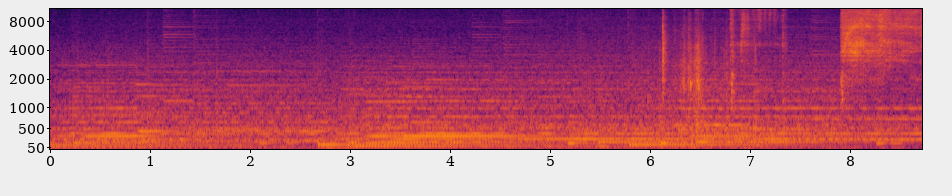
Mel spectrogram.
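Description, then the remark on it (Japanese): Short bursts of steam hiss out onto dyed fabric coated with a glutinous-rice paste, heating it during a bleaching step of the dyeing process, then a louder, sustained hiss of steam at the end, over a soft, steady musical background with no talking. “ここではそれを漂白する作業をしますこれは美しい白を残すための大事な工程ですこのもち米でできた海苔にはこのような物質が混ぜられています蒸気で熱します”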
